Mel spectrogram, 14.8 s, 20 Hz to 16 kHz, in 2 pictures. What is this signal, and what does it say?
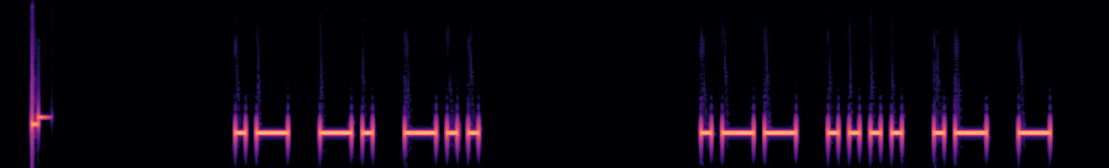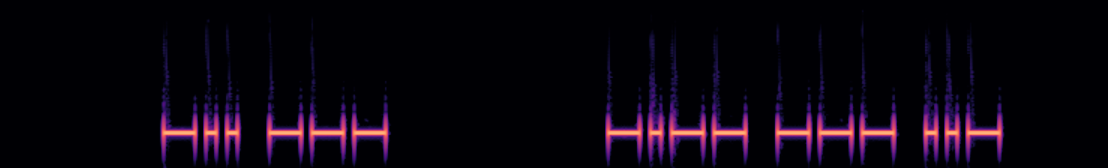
Morse code, heard as a keyed tone, about 17 wpm, 700 Hz. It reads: AND WHAT DO YOU
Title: 3x Word-Spacing - Sentences from Top 100 Words - 17wpm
